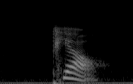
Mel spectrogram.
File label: "piao4", chinese pinyin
